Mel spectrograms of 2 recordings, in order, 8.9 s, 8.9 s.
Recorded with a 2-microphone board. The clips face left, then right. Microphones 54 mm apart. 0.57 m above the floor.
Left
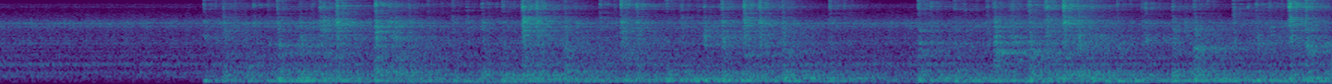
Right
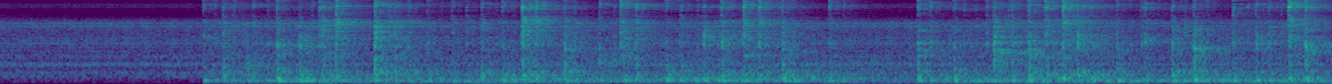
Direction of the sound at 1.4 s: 65° right (ahead or behind).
